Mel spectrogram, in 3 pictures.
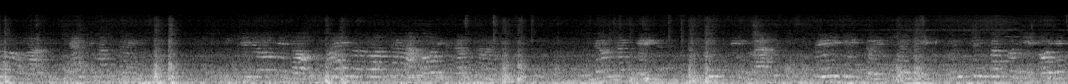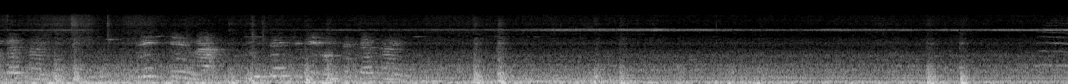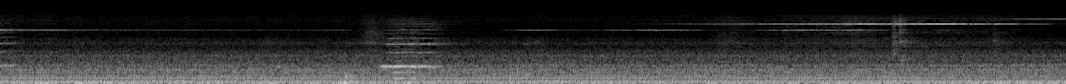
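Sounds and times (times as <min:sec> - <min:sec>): diesel railcar rumbling: 0:00.0 - 0:32.0
high-pitched running gear squeal: 0:26.6 - 0:32.0.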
